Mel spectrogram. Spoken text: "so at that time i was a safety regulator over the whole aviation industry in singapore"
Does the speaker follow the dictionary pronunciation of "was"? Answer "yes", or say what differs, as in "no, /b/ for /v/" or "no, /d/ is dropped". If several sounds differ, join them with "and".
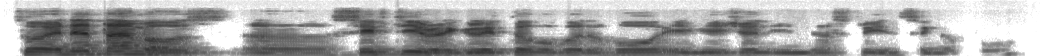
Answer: no, /s/ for /z/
